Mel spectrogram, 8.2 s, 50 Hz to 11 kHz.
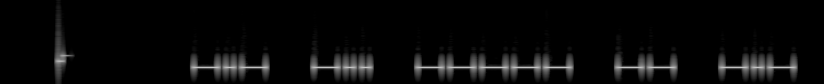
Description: Morse code, heard as a keyed tone, about 15 wpm, spaced as for 11 wpm, 700 Hz. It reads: KD0MK
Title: USA Call Signs - 2x Character Spacing - 15wpm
